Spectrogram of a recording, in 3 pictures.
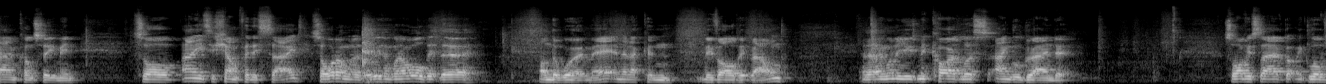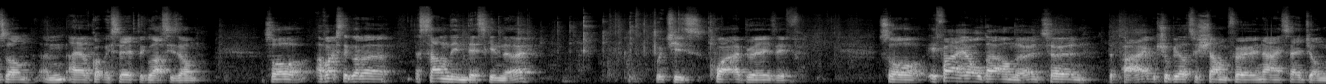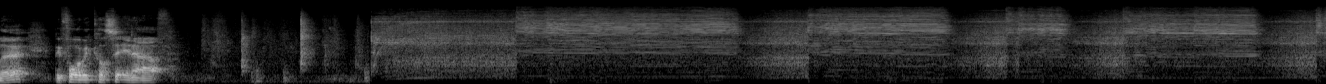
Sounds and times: Inside, small room: 0.0s - 39.7s.

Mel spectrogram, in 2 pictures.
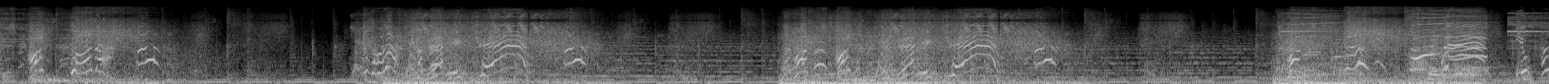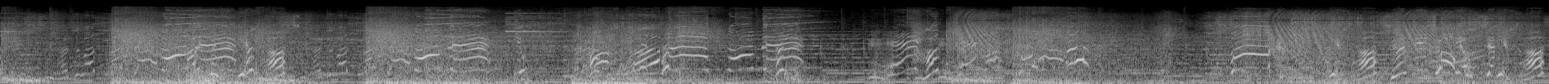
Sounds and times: Music: 0.0s - 30.9s
Speech: 17.1s - 19.0s, 24.2s - 25.5s, 28.8s - 30.9s.

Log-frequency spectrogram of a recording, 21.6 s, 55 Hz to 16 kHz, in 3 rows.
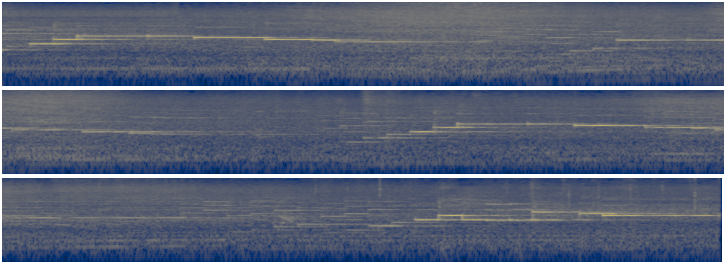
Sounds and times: Music: 13.5s - 21.6s.

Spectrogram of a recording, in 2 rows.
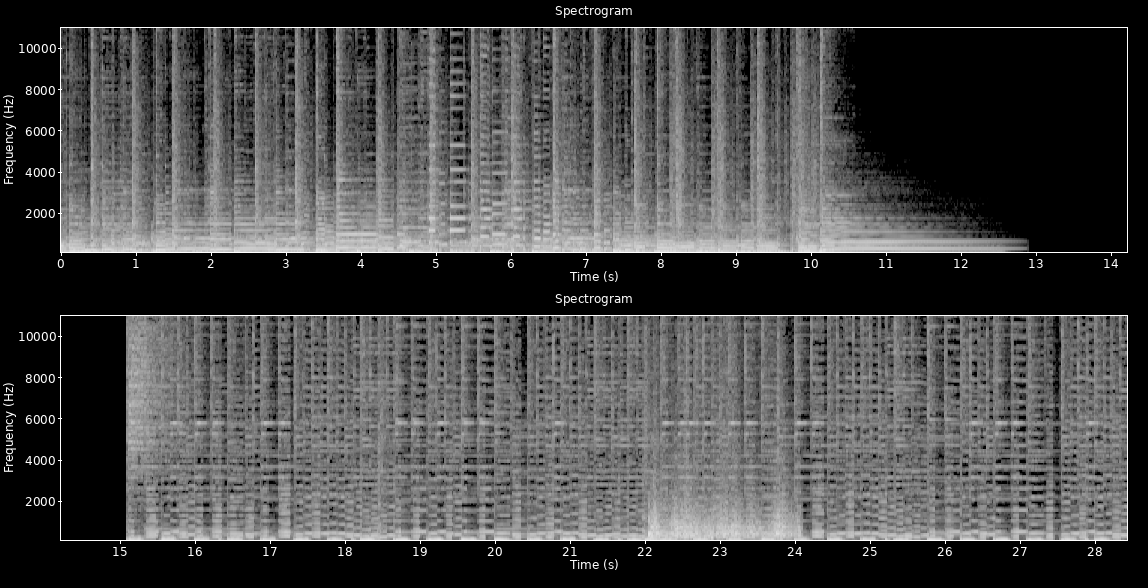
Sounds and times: Music: 0.0s - 12.9s, 15.1s - 28.4s.

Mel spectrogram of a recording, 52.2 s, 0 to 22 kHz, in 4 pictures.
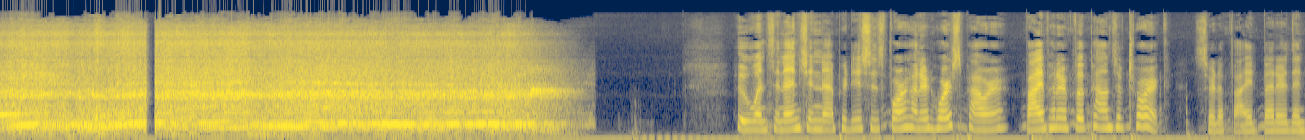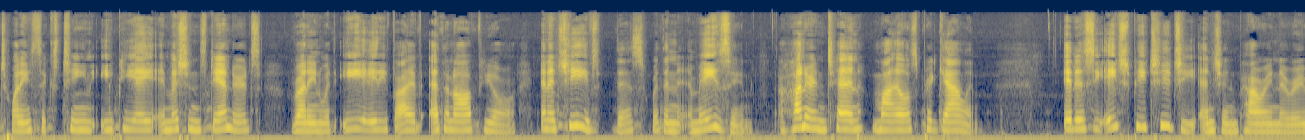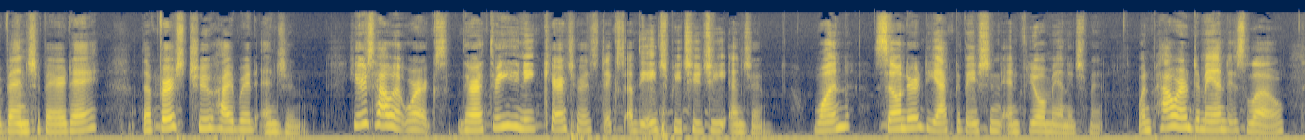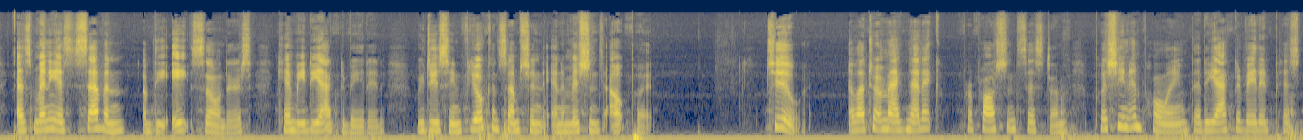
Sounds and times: Speech: 7.4s - 22.8s, 23.7s - 45.7s, 46.8s - 52.1s.

